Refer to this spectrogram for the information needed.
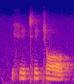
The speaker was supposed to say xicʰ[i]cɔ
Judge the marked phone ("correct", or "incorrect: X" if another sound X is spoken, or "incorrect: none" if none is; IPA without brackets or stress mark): correct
